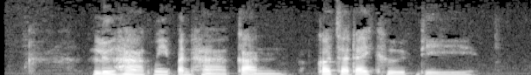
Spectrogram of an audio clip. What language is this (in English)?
Thai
